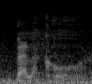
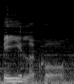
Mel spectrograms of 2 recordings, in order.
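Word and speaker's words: Be'lakor: the first demon prince bellacor that's actually pronounced be liquor but whatever the world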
